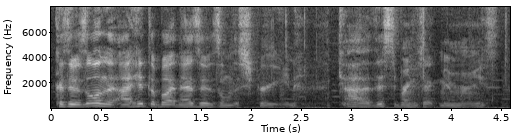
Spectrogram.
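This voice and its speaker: Giggly bright-voiced man gaming. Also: mid-range voice, fairly quick, soft background music. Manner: giggly, laughs often while joking. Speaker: co-host playing a video game. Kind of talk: casual gaming chat.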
